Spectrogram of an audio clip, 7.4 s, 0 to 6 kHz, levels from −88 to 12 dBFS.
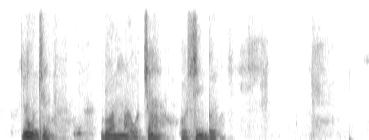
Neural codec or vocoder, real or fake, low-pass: codec, 24 kHz, 1.5 kbps, HILCodec; fake; 5.4 kHz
